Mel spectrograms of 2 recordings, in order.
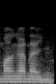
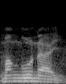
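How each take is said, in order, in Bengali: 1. দ্বিতীয় অক্ষরটি 'a' স্বরে উচ্চারিত হয়। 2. দ্বিতীয় অক্ষরটি 'u' স্বরে উচ্চারিত হয়। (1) "এই এমনই ভাবে হয়তো অনেকের মুখে উচ্চারিত হচ্ছে" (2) "আসলে ভেন্যুর নামটা আসলে মাউন্ট মাঙ্গুনাই"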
